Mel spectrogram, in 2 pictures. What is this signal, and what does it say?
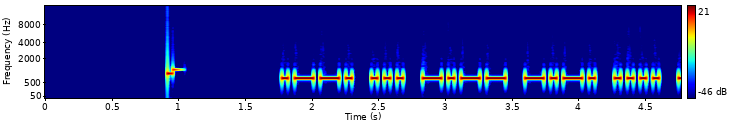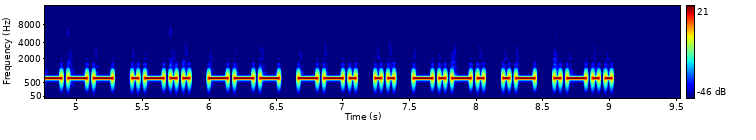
Morse code, heard as a keyed tone, about 25 wpm, 700 Hz. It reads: PSYCHOLOGICAL
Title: Sentences from Top 1400 Words - New Word Drill - 25wpm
